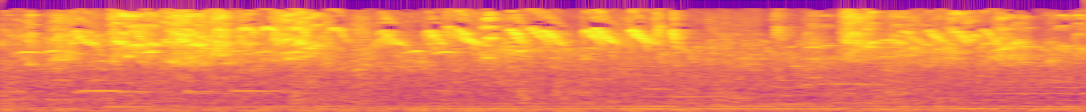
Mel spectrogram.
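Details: Male red avadavats, father and son, give busy high-pitched twittering song of quick squeaky notes over a constant low background hum.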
